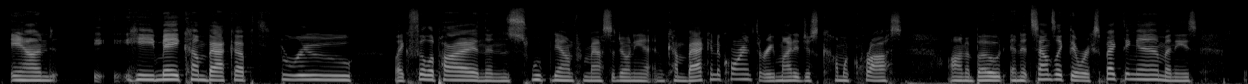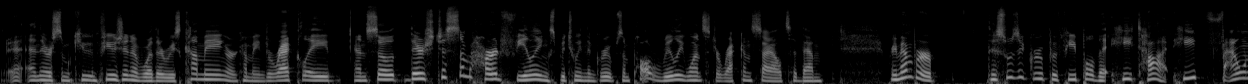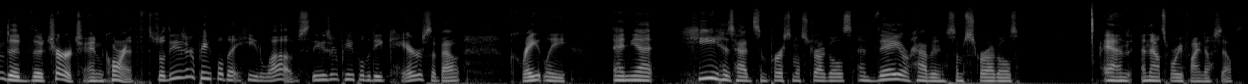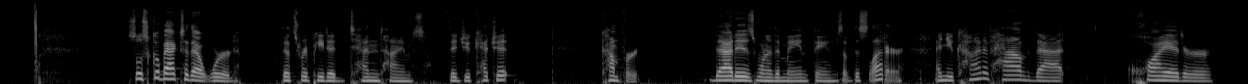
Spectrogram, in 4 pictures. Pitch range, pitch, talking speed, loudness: 170-215 Hz, 185 Hz, 185 wpm, -35 LUFS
